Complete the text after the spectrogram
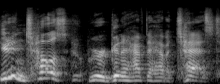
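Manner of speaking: high, freaked-out shouting. Narrator reading a classmate's line as the students react in class, shouting. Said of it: "shouted Neil".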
